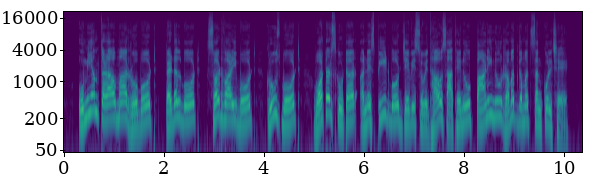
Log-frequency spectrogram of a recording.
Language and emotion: Gujarati, neutral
